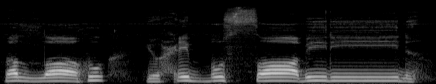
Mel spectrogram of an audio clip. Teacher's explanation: صاد کو سین سے جدا کر کے اور صاد کو موٹا کر کے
